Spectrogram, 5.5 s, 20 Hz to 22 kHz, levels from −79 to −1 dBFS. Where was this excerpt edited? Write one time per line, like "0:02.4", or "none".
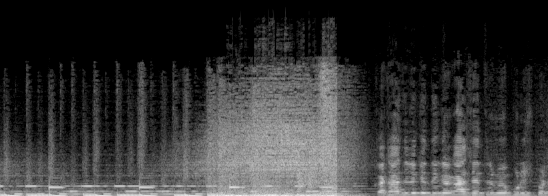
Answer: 0:03.5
